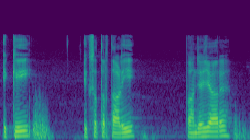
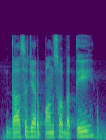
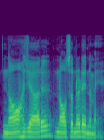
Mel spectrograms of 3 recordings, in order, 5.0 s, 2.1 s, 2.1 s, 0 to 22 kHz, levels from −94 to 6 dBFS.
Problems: constant background noise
